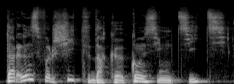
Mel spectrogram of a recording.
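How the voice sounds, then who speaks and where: A man's voice: mid-range voice, very animated, warm tone, husky. A man reading the part of a blunt, hot-tempered army captain who swears emphatically. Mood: eager.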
